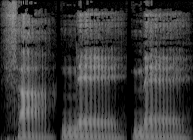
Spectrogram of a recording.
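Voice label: "thaneme", concatenated syllables; Affixing experiment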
